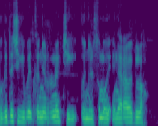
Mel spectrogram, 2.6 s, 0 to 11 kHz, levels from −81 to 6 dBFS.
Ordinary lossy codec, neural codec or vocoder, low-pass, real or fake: none; vocoder, 22.05 kHz, 80 mel bands, WaveNeXt; none; fake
